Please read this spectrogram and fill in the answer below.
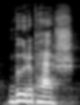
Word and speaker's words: Budapest: because I went to Budapest for work have never been everybody decided come back saying budapes because that's how you say it apparently but I kind of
